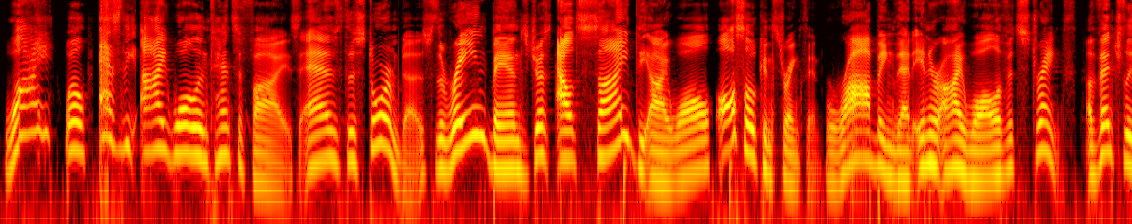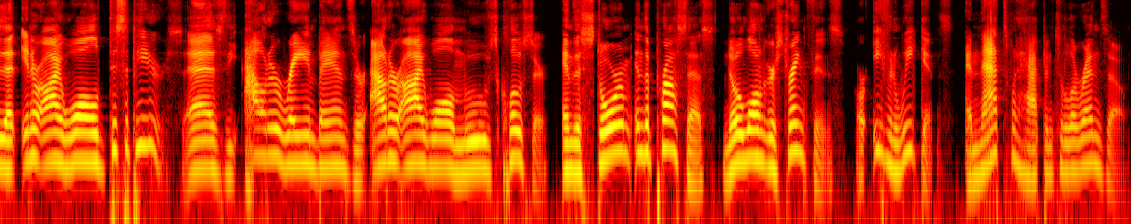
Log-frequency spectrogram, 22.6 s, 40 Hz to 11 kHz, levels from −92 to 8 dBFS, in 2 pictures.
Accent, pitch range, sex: American, 140-215 Hz, male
